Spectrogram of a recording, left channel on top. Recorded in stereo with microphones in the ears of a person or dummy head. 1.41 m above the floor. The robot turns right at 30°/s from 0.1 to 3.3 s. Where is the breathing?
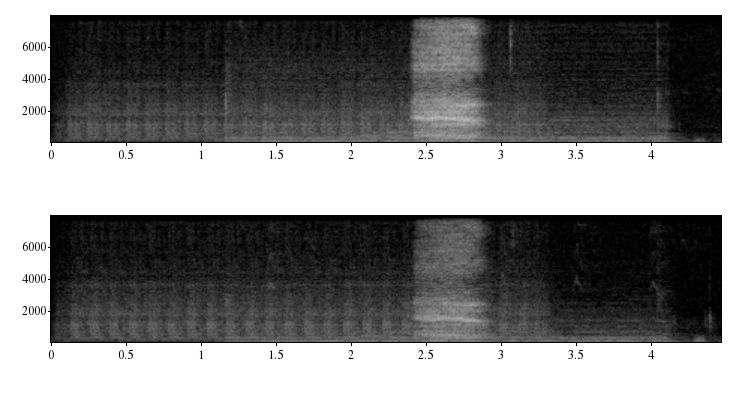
60° left (ahead or behind), 0.7 m; by 4.1 s 45° left (ahead or behind), 0.7 m.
